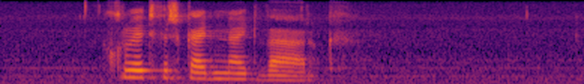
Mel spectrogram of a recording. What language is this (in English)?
Afrikaans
